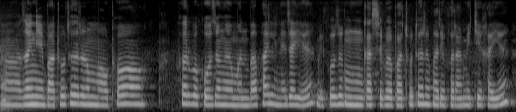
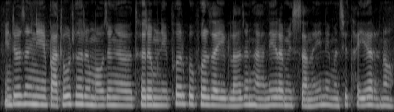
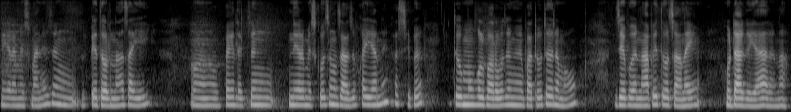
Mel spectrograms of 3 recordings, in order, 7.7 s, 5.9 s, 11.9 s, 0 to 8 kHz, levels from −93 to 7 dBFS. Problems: background sounds at intervals, low volume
